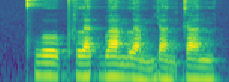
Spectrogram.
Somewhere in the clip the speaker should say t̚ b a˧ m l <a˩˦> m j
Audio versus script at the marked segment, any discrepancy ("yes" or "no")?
no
